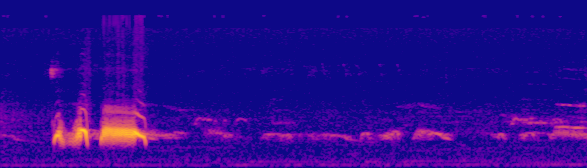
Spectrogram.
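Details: Spotted dove giving a 'thúc' lure call meant to draw wild doves in and provoke them to fight. A single phrase of two quick soft coos runs into a long, rough, trilled coo, followed by faint quieter cooing.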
